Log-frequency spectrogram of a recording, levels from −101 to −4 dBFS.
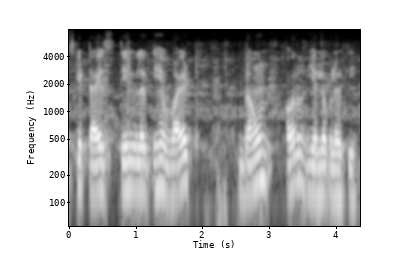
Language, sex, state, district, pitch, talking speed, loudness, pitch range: Hindi, male, Uttar Pradesh, Lucknow, 135 Hz, 165 wpm, -14 LUFS, 125-150 Hz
